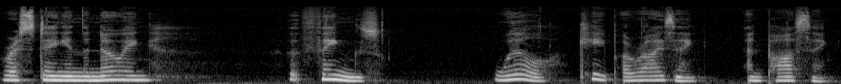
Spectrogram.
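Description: This guided meditation comes from a female teacher whose medium-pitched voice holds a fairly even intonation. Speaking softly and breathily, she uses short, careful phrases and lengthy pauses, at times almost whispering.

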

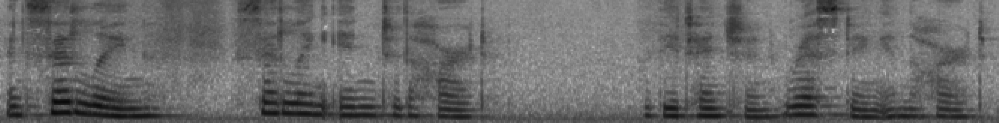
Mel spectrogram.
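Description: This guided meditation is led by a woman teacher whose mid-range voice keeps a fairly even intonation. She uses short, gentle, unhurried phrases, long pauses, and quiet, trailing endings.

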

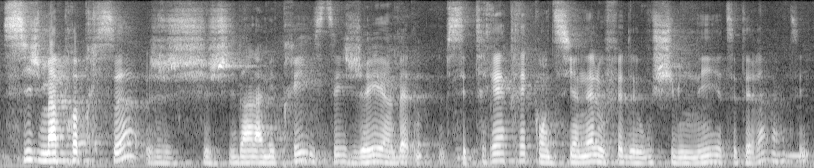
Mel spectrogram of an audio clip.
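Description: A man from Quebec with a Quebec French accent teaches meditation in an easy, conversational way, leaning on little fillers between his thoughts. His voice sits at an ordinary pitch for a man. The talk carries the echo of a room, with faint noise behind it. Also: moderate pace, hardly any pauses. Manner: casual, conversational, many "tu sais" fillers. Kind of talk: dharma talk.

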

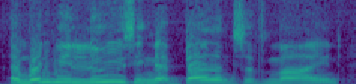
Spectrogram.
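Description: Reflective male meditation teacher, lively pitch. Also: normal speed, dull audio. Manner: reflective, repeats phrases while searching for words. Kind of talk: dharma talk at a retreat.

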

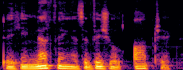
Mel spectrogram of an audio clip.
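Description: A man guiding a meditation in a slow, soft, deliberate way, leaving long pauses between phrases. His voice sits somewhat low and is very dark and mellow, with a husky grain to it. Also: fairly even intonation. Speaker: meditation teacher. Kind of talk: guided meditation.

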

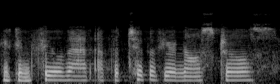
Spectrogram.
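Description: Leading a guided meditation, a woman who is a Buddhist nun speaks in brief phrases with long silences between. She has a medium-pitched, monotone voice with vocal fry, captured in dull audio.

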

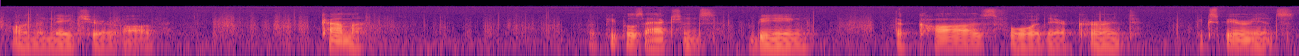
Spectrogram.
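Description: A male meditation teacher guides a session live at a retreat, using short, measured phrases separated by long pauses. His voice sits low, and the rough recording carries some hiss or hum.

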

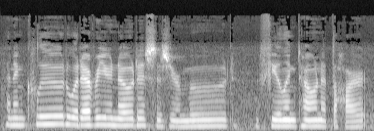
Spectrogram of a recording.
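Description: A woman guides meditation for a group in a room, calm and unhurried, her soothing words broken by long pauses. The lo-fi capture sounds dull, with a rumble underneath.

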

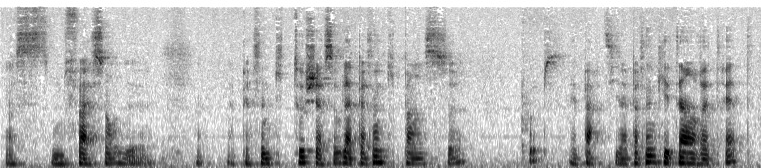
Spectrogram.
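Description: A man's voice: lowish voice, steady tone, normal speed, a little mellow, a little hiss or hum. A man with a Québécois accent giving an informal, conversational dharma talk at a meditation retreat, musing aloud with rhetorical questions. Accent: Québécois French. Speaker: meditation teacher.

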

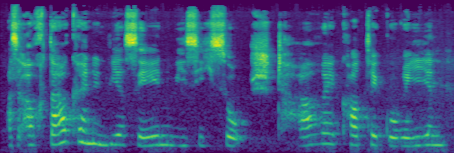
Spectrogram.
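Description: A woman from Switzerland giving a calm, reflective Dharma talk to a group in a seminar room, often asking her listeners questions. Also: fairly high pitch, a little slow, slight background noise. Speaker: meditation teacher.

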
